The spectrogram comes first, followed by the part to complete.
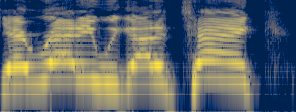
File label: heard hulk, voice; gambler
